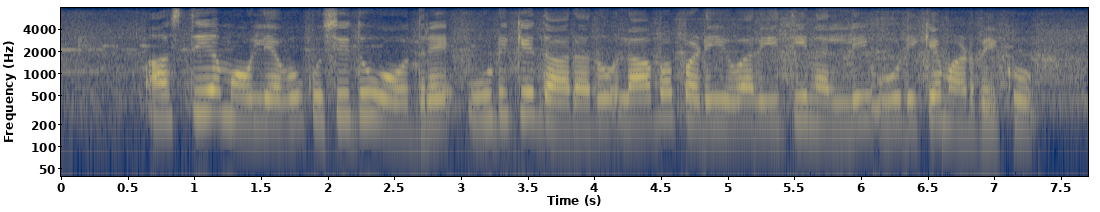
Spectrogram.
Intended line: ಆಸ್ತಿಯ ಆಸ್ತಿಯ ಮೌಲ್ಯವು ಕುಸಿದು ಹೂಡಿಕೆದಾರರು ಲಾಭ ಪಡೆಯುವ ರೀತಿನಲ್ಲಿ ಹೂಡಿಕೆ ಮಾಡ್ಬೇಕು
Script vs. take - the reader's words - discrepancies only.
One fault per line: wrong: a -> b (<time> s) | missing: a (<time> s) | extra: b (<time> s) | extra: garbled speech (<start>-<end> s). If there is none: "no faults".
missing: ಆಸ್ತಿಯ (1.1 s)
extra: ಹೋದ್ರೆ (2.4 s)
